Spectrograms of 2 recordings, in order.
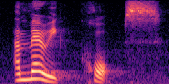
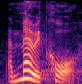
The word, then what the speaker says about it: AmeriCorps: one comes to mind one particular speaker said America hopes and we know that a corpse has an e at the end so cor PS students is AmeriCorps and not a very coarse or cadet corpse okay the rebuttals the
